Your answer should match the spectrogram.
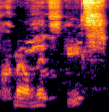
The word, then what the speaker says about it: Khmelnytsky: It's actually pronounced Khmelnytsky with a guttural at the beginning.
